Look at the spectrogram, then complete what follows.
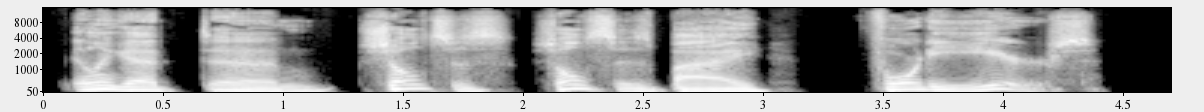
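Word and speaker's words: Scholz: only got um it only got um Schultz's Schulz's by 40 years. It's funny. It's It's actually, you know, it's it cuz I the pronunciation. We all say Schultz's.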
